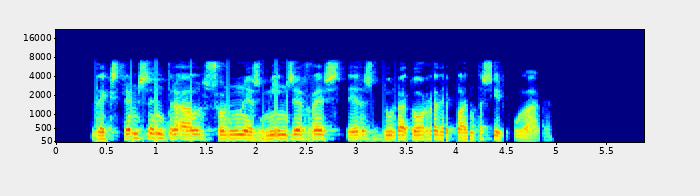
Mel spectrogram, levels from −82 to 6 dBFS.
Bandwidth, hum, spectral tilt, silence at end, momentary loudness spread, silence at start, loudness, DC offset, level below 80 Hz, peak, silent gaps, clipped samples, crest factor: 7.4 kHz; none; -6 dB/octave; 0.95 s; 7 LU; 0.35 s; -18 LUFS; under 0.1%; -50 dBFS; -2 dBFS; none; under 0.1%; 16 dB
